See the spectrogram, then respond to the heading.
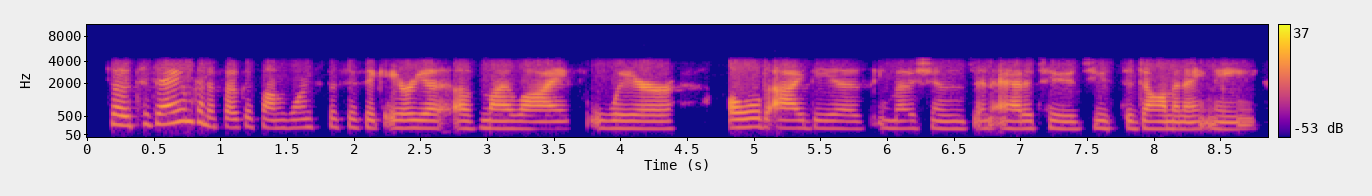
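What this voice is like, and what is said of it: Shaky voice, recovering from illness. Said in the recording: “I'm just getting over a respiratory bug, so my voice is a little bit shaky.”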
